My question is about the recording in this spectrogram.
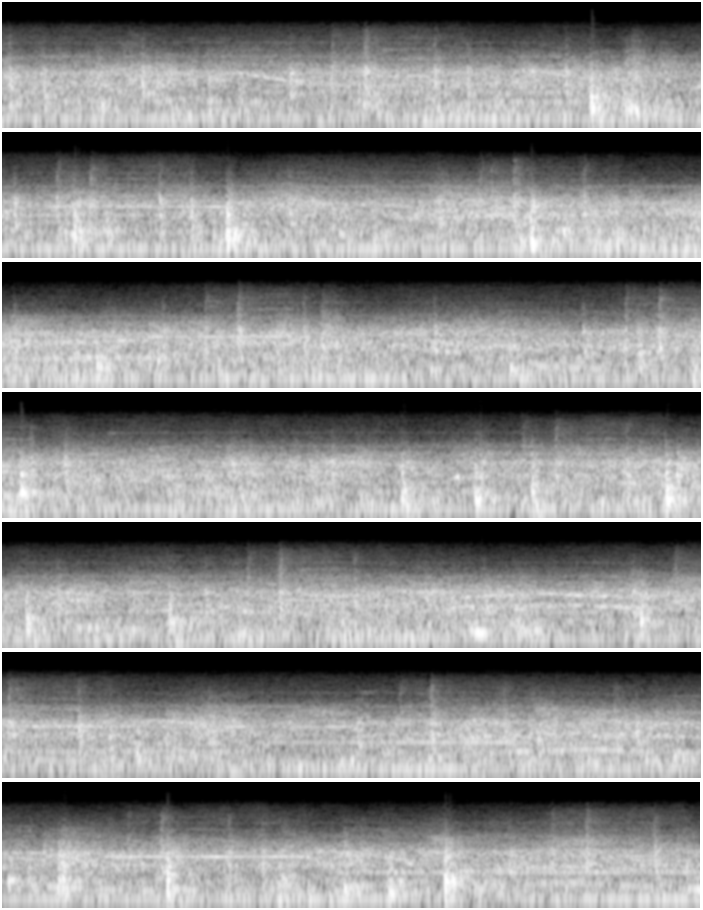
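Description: Power-tool assembly-line machinery running: a steady hum under a dense clatter of irregular clicks and knocks, with a thin high tone coming and going a few times.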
